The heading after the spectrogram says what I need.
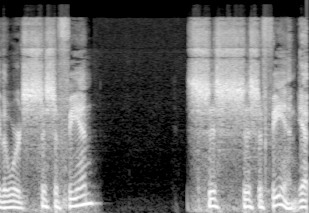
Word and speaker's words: Sisyphean: Sisyphean. Yeah, Sisyphean.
